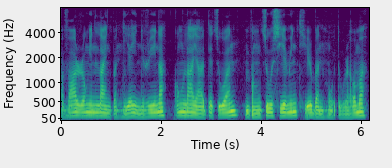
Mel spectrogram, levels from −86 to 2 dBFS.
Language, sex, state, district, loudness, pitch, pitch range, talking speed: Mizo, male, Mizoram, Aizawl, -17 LUFS, 100 Hz, 95-105 Hz, 205 wpm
